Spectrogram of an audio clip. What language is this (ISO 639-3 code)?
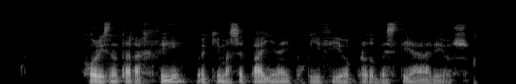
ell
